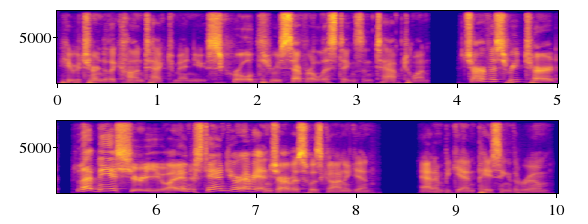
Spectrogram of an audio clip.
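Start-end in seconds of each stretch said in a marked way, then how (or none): 5.2-7.0 high, over-eager reassurance; high-pitched customer-service placating; assuring AI helper. A narrator's reading. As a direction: launch into scripted assurance.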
